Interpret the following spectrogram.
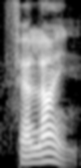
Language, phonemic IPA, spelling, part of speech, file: German, /fɛɐ̯ˈlaɪ̯ən/, verleihen, verb, De-verleihen.ogg
- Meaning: 1. to award (someone an honor, a medal, etc); to confer (a title or degree upon someone) 2. to lend (something to someone, for a finite period of time)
